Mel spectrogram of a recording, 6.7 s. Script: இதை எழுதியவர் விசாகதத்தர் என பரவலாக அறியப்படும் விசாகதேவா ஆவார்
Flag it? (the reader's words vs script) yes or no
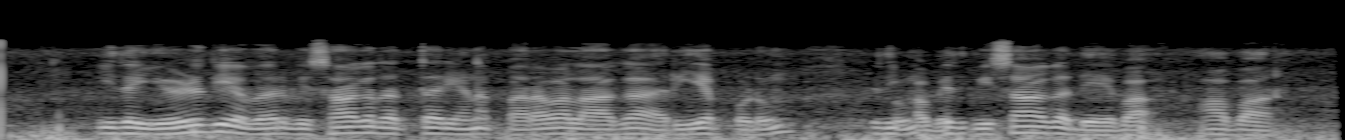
yes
